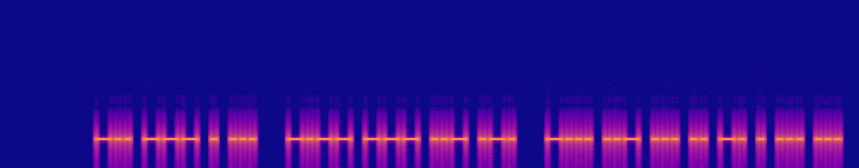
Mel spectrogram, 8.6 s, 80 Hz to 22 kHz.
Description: Morse code, heard as a keyed tone, about 25 wpm, 700 Hz. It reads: DOES YOUR BUSINESS
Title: Sentences from Top 1200 Words 25wpm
